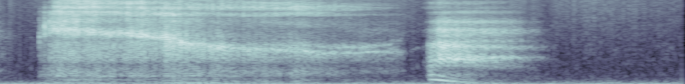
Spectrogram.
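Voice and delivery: soft low relieved sigh; long sigh. Acted. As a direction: sigh out after drinking. After a long drink.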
